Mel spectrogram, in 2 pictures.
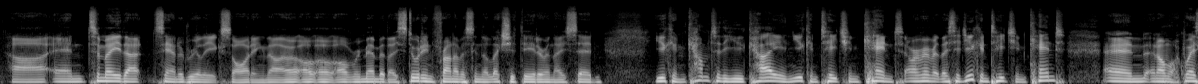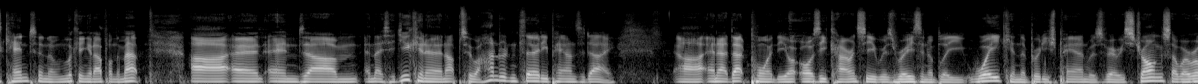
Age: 20-39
